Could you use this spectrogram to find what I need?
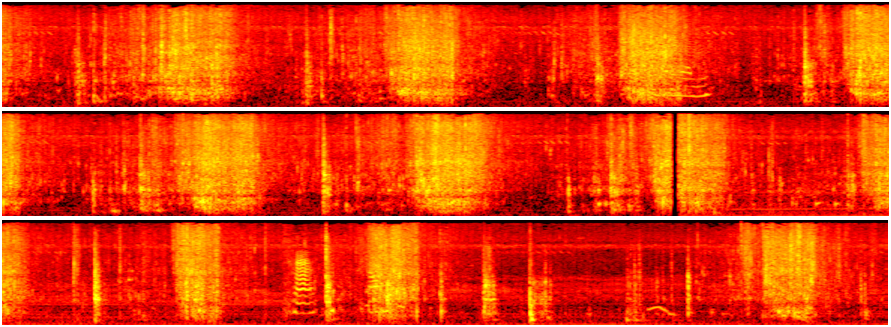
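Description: Water splashes and sloshes in bursts.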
